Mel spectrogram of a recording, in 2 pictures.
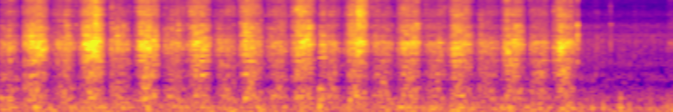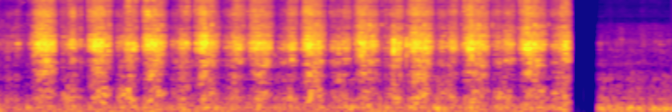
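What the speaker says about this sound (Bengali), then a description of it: "পেঁয়াজটা কোরনে কুড়ে দিয়ে দেব" Onion rubbed against a hand grater for a spicy fish paste, giving a steady run of close, raspy back-and-forth scrapes that break off briefly midway, then resume before stopping abruptly.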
